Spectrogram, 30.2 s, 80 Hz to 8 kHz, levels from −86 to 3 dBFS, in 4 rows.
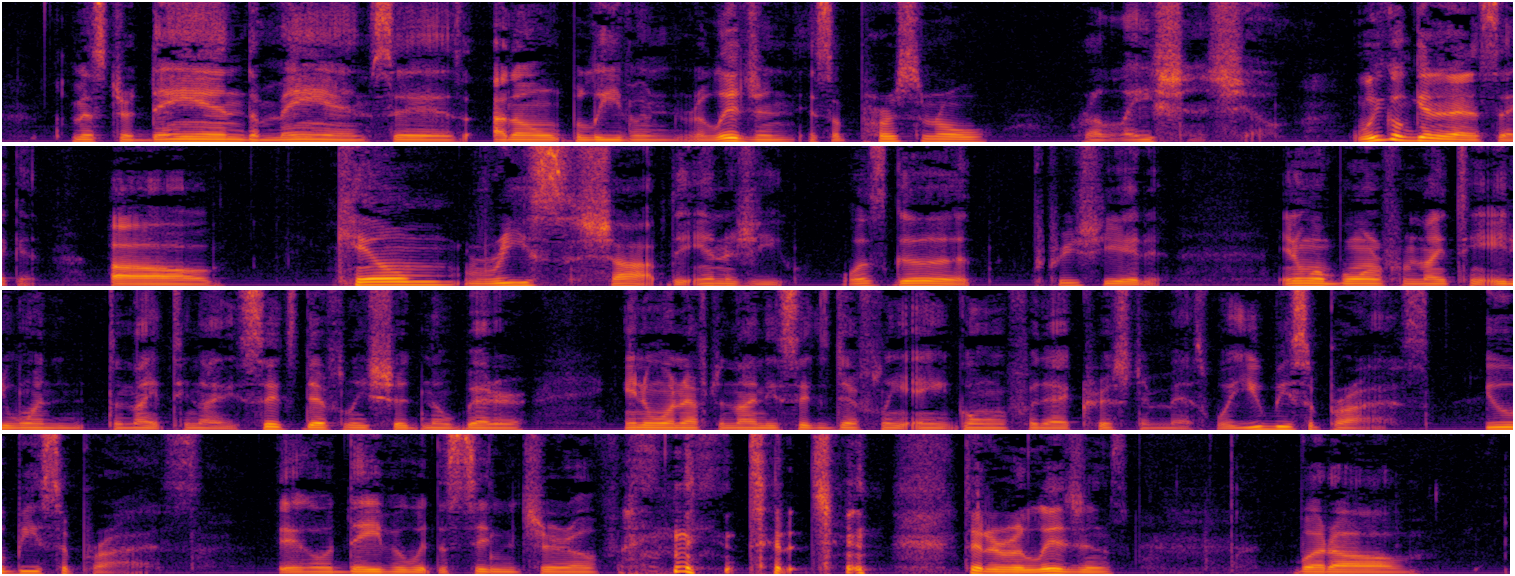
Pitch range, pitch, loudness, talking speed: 110-125 Hz, 115 Hz, -25 LUFS, 145 wpm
